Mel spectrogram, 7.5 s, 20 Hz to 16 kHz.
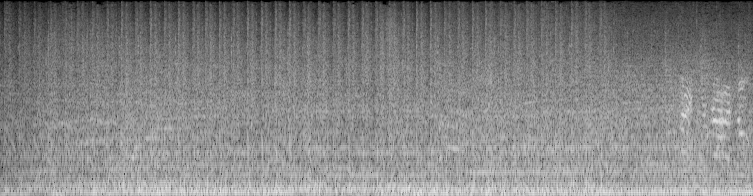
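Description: Rapid automatic gunfire in Metal Gear Solid 4, shooting at a gate, crackles in a steady unbroken stream, loud and close, over a low engine-like drone, with a voice shouting briefly near the end.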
